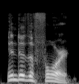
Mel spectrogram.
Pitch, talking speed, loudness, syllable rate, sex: 160 Hz, 225 wpm, -15 LUFS, 6.7 syllables/s, male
